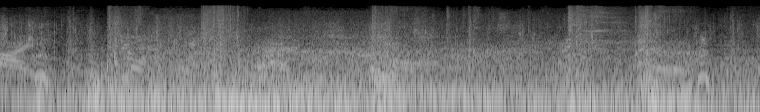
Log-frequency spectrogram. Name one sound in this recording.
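Blows land with heavy thuds and crunches.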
